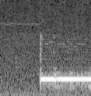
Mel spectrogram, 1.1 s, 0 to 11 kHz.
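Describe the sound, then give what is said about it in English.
After a brief quiet moment, a steady electronic ringback tone of an outgoing phone call to Spain, where it is 1:30 in the morning, begins and holds unbroken to the end, clear, with no talking. “Let's see how he answers the phone. See if he answers in a nice way.”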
